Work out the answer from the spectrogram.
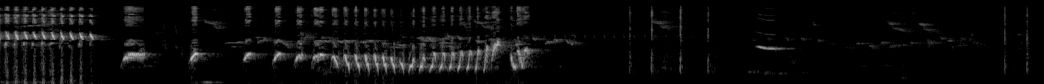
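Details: White-rumped shama song used to tutor goldfinches and their hybrids: a rapid, varied run of rich whistles and buzzy rattling trills in a long phrase, then sparse clicks and short chips.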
